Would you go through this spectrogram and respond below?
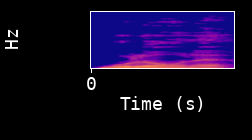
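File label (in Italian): "bulone", dialettale crespinese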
